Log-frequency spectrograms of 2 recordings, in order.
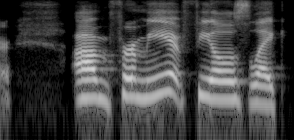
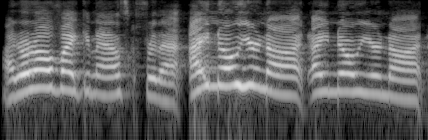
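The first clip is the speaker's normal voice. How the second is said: higher, louder, fast, overwhelmed; emphatic protest; 8 semitones higher, 10 dB louder than usual. Real, not acted. Streamer to Frank, protesting loudly that she can't accept. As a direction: blurt it out, flustered by the kindness. Hesitating over Frank's offer.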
